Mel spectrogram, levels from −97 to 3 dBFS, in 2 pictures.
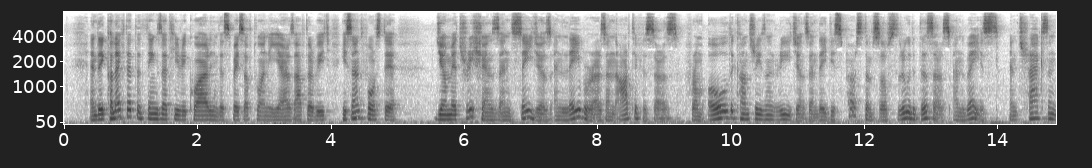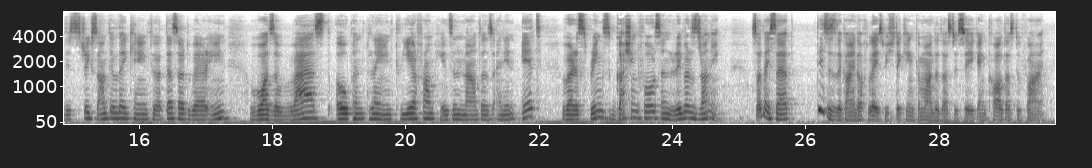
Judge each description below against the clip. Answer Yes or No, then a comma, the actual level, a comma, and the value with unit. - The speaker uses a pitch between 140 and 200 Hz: No, low, 125 Hz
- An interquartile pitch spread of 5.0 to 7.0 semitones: Yes, average, 5.3 semitones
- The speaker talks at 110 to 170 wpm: No, average, 190 wpm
